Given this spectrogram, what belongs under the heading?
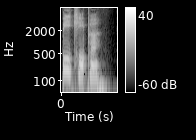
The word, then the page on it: beekeeper: British English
